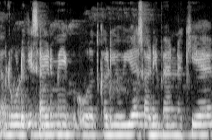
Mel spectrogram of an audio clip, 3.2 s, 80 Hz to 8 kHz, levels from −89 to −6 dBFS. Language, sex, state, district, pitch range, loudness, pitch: Hindi, male, Uttar Pradesh, Shamli, 160-165 Hz, -17 LUFS, 160 Hz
